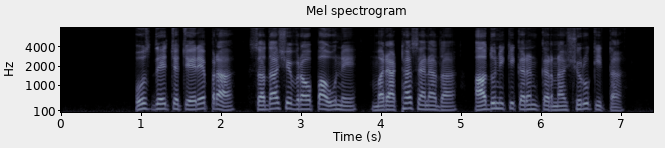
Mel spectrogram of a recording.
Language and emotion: Punjabi, neutral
